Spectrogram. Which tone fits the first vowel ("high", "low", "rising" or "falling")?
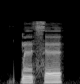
low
